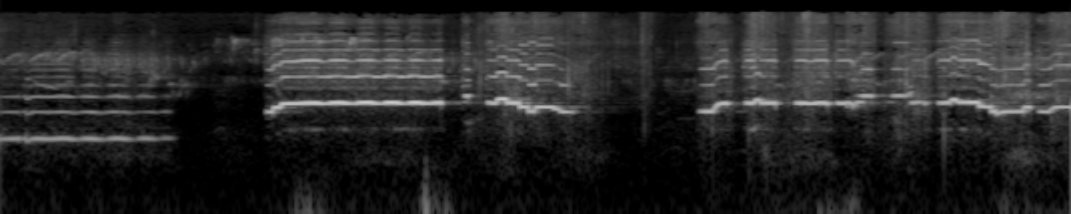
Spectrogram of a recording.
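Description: Middle-D bamboo flute playing long held notes in short phrases with pauses between: a low note that ends about a second in, then long high notes with small turns, and after a second pause another high phrase that carries on.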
